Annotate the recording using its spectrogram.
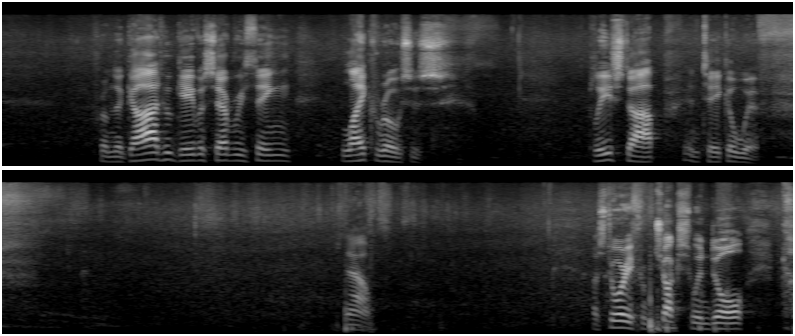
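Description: A man speaks calmly and clearly, pausing between phrases.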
